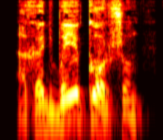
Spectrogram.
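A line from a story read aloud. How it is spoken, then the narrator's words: Barking. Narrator (Russian): рявкнул Илья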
